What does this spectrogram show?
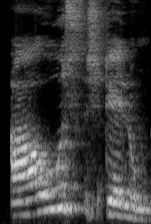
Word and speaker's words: Ausstellung: दी आउसटेलुंग कहते हैं नुमाइश को, क्या कहते हैं, दी आउसस्टेलुंग, ठीक है, आउसस्टेलुंग। इसका जो स्पेलिंग जरा देख लेते हैं क्या लिखे, आउसस्टेलुंग,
